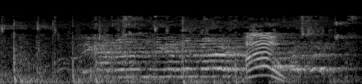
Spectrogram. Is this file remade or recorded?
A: remade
